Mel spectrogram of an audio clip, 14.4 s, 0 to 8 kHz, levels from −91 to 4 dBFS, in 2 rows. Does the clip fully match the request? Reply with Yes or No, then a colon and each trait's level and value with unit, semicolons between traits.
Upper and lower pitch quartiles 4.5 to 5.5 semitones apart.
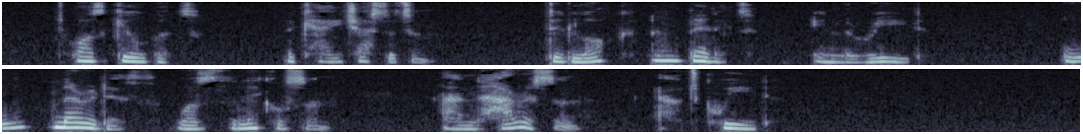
No: average, 3.7 semitones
